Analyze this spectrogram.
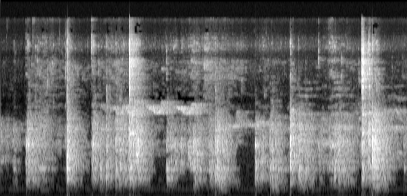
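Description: A spoon stirring and scraping taro root pieces around a metal pan, knocking sharply against the pan several times, the loudest knocks about a second in, about two seconds in, and near the end.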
